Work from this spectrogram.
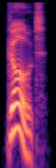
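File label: "goat", English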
